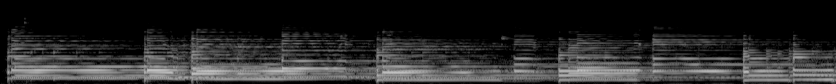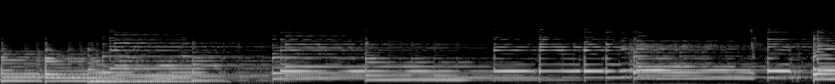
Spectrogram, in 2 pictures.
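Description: A melodic electric guitar plays chords and lead lines drenched in effects, with reverb, chorus and light distortion, steady and fairly loud throughout with no voices.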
